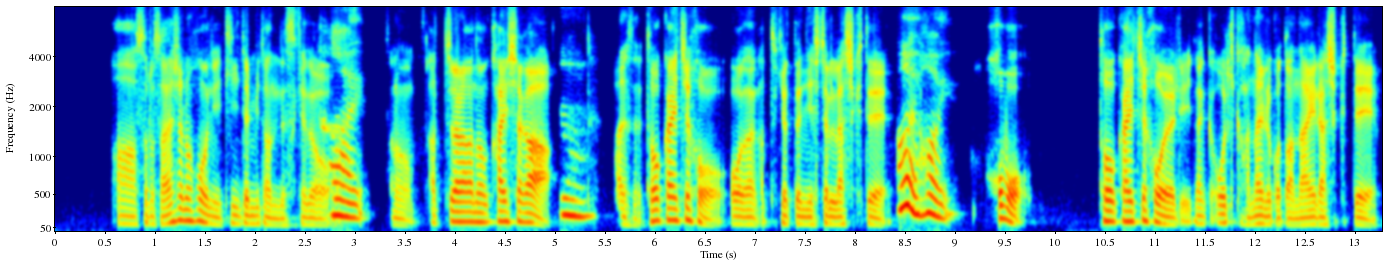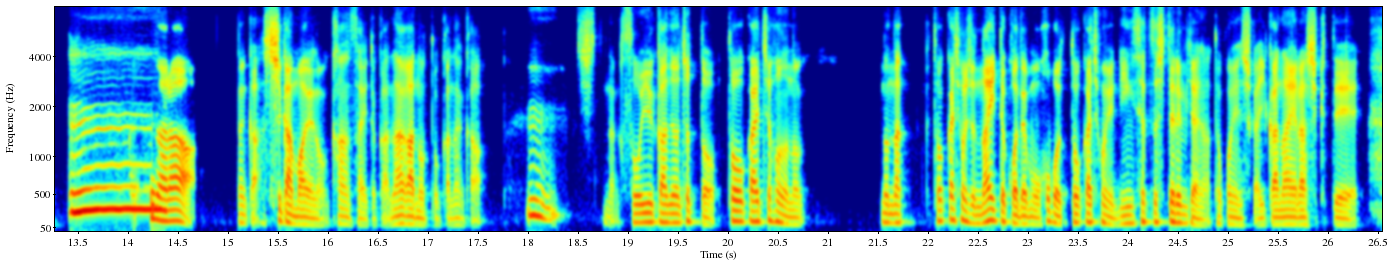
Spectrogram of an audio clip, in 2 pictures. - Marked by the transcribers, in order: none
- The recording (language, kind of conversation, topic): Japanese, advice, 長年のパートナーとの関係が悪化し、別れの可能性に直面したとき、どう向き合えばよいですか？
